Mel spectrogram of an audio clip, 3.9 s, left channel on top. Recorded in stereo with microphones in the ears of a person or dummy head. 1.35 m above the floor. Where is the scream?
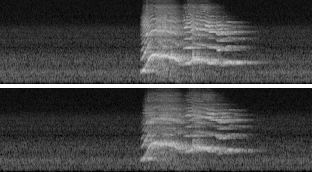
85° left, 1.9 m; by 3.1 s 75° left (ahead or behind), 2.5 m.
